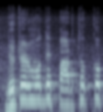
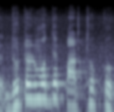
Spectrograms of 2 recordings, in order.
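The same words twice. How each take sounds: The two takes are said the same way.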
